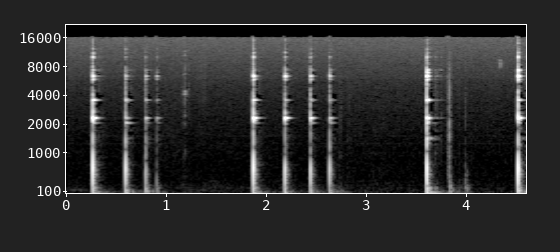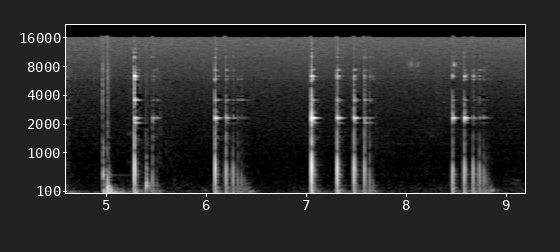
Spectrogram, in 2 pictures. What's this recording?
bouncy ball on tile
dropping a bouncy ball on a tile
clink, dink, bouncy-ball, tink, tile, ball, ching, bounce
